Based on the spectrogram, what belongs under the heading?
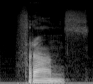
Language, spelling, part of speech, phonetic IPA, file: Polish, frans, noun, [frãw̃s], Pl-frans.ogg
